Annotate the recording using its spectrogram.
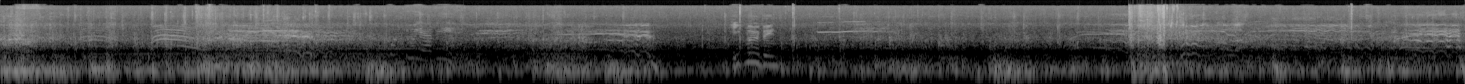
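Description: A horse-drawn carriage rumbles along a street with clopping hooves.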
